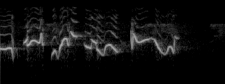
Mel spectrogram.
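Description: Rose-breasted Grosbeak song: sweet, rich whistled phrases that rise and fall quickly and run together, about six notes in under two seconds, clear and unbuzzy.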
